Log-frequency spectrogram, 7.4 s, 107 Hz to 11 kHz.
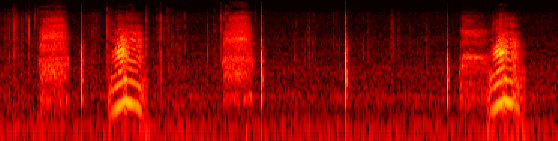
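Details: Eagle-owl nestling in northern Rhineland-Palatinate, Germany, filmed by nest webcam on 15 May 2013 at its first meeting with an adult: alternating breathy hisses and two wavering harmonic calls, with several sharp clicks between them.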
